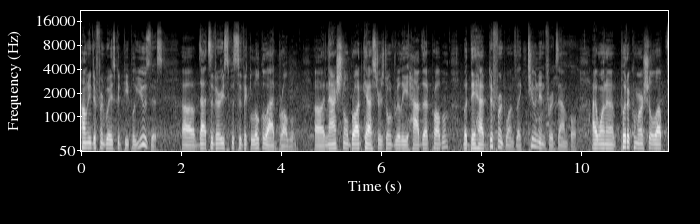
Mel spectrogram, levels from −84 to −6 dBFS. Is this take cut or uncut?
uncut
